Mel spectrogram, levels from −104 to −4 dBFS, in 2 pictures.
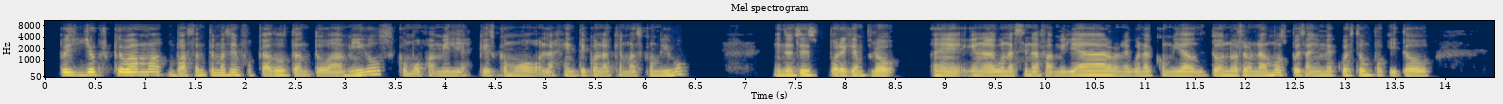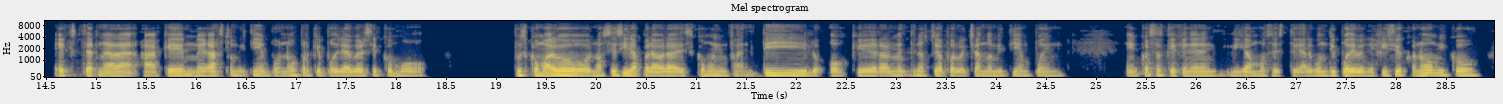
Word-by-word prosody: Pues, 155 -1 +6
yo 160 +3 +5
creo 155 - -17
que 170 - +5
va 160 0 +8
ma 160 0 0
bastante 130 +3 -2
más 140 0 0
enfocado 130 -3 0
tanto 110 -2 -2
a 105 - -1
amigos 150 - 0
como 110 -1 -4
familia, 110 0 -5
que - - -3
es 115 - -3
como 115 -1 -3
la 110 0 -4
gente 115 -1 -5
con 115 - -3
la 110 +1 -4
que - - -9
más 105 -1 -6
convivo. 130 +11 -1 0.8
Entonces, 125 +2 +3
por 120 0 +3
ejemplo, 120 0 +2 0.3
eh, 115 -3 0
en 115 -2 -2
alguna 115 +1 +1
cena 115 -2 -3
familiar 120 +4 +2
o 120 - 0
en 110 - -6
alguna 115 +1 -2
comida 115 0 -1
donde 110 0 -3
todos 120 -1 0
nos 120 -2 +1
reunamos, 120 +6 0
pues, 110 +1 0
a 115 - -2
mí 115 +1 -2
me 120 0 -1
cuesta 120 +1 -1
un 130 0 +2
poquito 115 -1 0 0.7
externar 115 -2 0
a 110 -1 0
a - - -7
qué 120 +1 +3
me 115 -1 -1
gasto 115 0 0
mi 115 -1 -3
tiempo, 115 -2 -3
¿no?, 125 +4 -1
porque 135 0 -3
podría 110 0 +1
verse 115 +1 0
como, 115 -1 -2 0.9
pues, 130 0 -1
como 120 -1 +2
algo, 125 -2 +7
no 120 +1 -1
sé 130 0 0
si 135 +1 +2
la 120 -2 +4
palabra 110 +1 +2
es 110 - -4
como 120 -1 -1
infantil 130 +2 +1
o 110 -2 -2
que 110 0 +1
realmente 115 +1 -2
no 120 - 0
estoy 115 0 0
aprovechando 115 +1 -3
mi 115 -1 -4
tiempo 115 0 -4
en 115 +3 -8 0.6
en 105 0 -5
cosas 120 +3 -3
que 115 -2 -1
generen, 115 0 -1
digamos, 115 -2 -3
este, 105 -1 -4
algún 115 +2 -1
tipo 120 0 +2
de 110 - +6
beneficio 110 +4 +1
económico, 130 +1 +1
115 Hz, 190 wpm, -21 LUFS, 115-125 Hz, 0.9 s, va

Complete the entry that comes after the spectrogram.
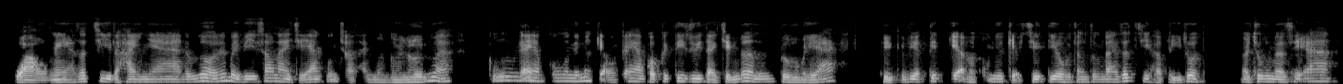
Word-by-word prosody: Wow, 100 0 +5
nghe 110 0 +1
rất 135 +1 +1
chi 140 -3 +2
là 115 -3 -1
hay 115 -1 +1
nha, 120 0 -1
đúng 125 +2 -1
rồi 150 -2 +4
đấy, 160 - 0
bởi 140 - +4
vì 125 +1 +1
sau 150 +3 -1
này 140 -4 +1
trẻ 110 - -2
em 120 +3 +2
cũng - - -4
trở 105 - -5
thành 110 +1 -8
một 110 - -5
người 110 0 -3
lớn 115 +2 +1
mà. 150 -4 +1 0.4
Cũng 185 0 -2
các - - +3
em 150 - +3
cũng 150 0 -4
nếu 145 - 0
mà, - - +2
kiểu, 100 - +2
các - - -2
em 140 -3 +1
có 125 - +4
cái 130 - -3
tư 150 - +2
duy 135 -1 +2
tài 110 -3 +2
chính 110 +2 +3
rất 150 +1 +4
là 125 -1 +1 0.2
từ 115 - +2
bé 105 +1 +1
ấy 130 +7 0 0.5
thì 110 -2 +3
cái 115 - -2
việc 130 -2 +3
tiết 145 - +1
kiệm - - +5
và 110 - -3
cũng - - -7
như, 130 -1 +1
kiểu, - - +2
chi 125 - +2
tiêu 125 -2 +3
trong 115 +1 -4
tương 120 0 -5
lai 120 -1 -1
rất 155 +3 +3
chi 135 -4 -4
hợp 105 -4 -4
lý 105 0 -1
luôn. 140 -2 +4 0.4
Nói 115 -2 -1
chung 135 +3 +1
là 120 -2 +3
sẽ 140 +4 -1
125 Hz, 295 wpm, -24 LUFS, 115-140 Hz, 0.5 s, Wow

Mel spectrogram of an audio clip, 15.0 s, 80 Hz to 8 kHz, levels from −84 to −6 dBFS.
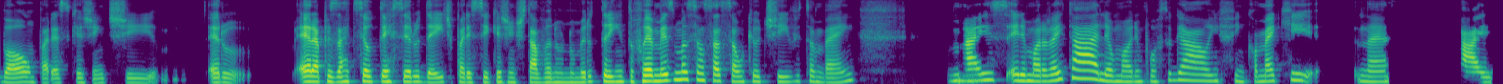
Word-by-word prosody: Bom 165 +1 +2
parece 145 -2 -4
que - - -12
a - - -4
gente 145 0 -7 0.5
era 160 0 0
o - - -14 0.6
era 180 0 +9
apesar 175 0 +1
de 180 - -9
ser 190 - +4
o - - +2
3º 180 0 +1
date 165 0 -2
parecia 160 0 -2
que 165 - -8
a - - -1
gente 160 -1 -6
estava 160 0 +1
no 160 - -3
número 160 +2 -2
30, 180 0 +1
foi 200 +3 +6
a - - +7
mesma 230 +6 +4
sensação 205 -7 0
que 185 - -8
eu 180 - -2
tive 180 0 -5
também, 175 +3 -5 0.9
mas 210 +4 +1
ele 210 0 +2
mora 195 -1 +2
na 215 +3 +3
Itália 275 -4 +5
eu 195 - 0
moro 180 -1 -2
em 180 - -4
Portugal 210 +3 -2
enfim 200 -2 -7
como 180 +1 -4
é 195 - +3
que, 225 - -4 0.4
né, 180 -2 -2 0.8
fai 170 -2 +2
180 Hz, 180 wpm, -21 LUFS, 165-205 Hz, 0.9 s, era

